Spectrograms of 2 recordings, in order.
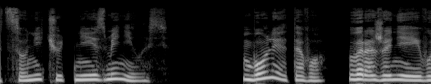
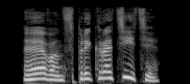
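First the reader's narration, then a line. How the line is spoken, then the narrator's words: Shout. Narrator (Russian): крикнул Бесподобный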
